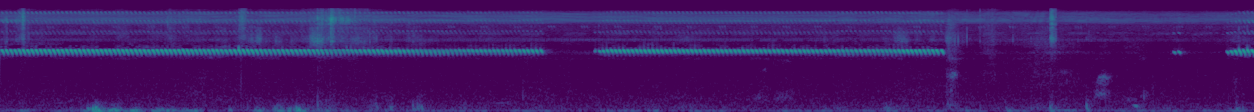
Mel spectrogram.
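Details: Loud, clear night-time insect song from Thailand: a piercing steady trill that stops for about half a second twice and then fades lower. Faint higher buzzing sounds in the background.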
